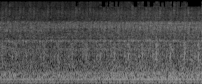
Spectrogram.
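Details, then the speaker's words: Lada Granta 8-valve petrol engine at idle after replacing lifters and adjusting valves, compression normal: light quick metallic tapping persists; owner suspects valves, cause unknown. "что-то стучит толкачи поменял маски карточки поменяла отрегулировал клапана звук не уходит"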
